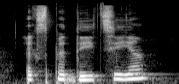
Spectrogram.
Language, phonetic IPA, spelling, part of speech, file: Ukrainian, [ekspeˈdɪt͡sʲijɐ], експедиція, noun, Uk-експедиція.ogg
- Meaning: expedition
